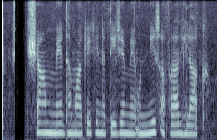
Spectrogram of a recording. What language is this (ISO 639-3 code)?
urd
